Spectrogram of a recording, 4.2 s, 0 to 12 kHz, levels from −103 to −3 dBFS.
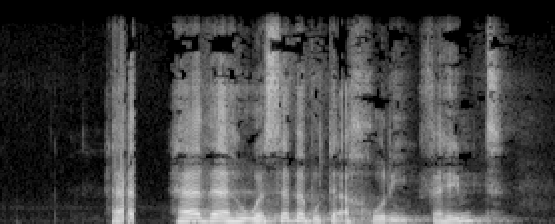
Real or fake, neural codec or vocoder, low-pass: real; none; 10.8 kHz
